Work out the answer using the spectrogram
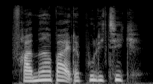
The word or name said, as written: fremmedarbejderpolitik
